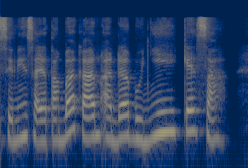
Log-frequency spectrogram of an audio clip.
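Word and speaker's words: 今朝: Satu lagi di sini saya tambahkan ada bunyi kesa. Jadi ini cara bacanya beda lagi ya.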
